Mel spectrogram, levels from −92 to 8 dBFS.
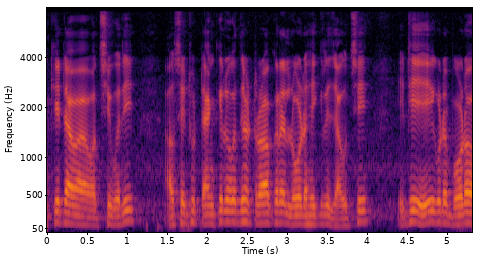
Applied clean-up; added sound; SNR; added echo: none; none; none; none.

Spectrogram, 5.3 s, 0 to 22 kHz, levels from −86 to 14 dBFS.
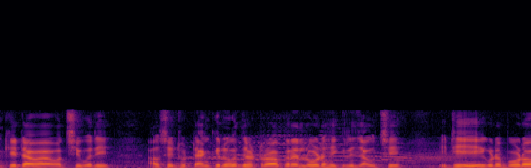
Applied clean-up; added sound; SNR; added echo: none; Door; 19 dB; none.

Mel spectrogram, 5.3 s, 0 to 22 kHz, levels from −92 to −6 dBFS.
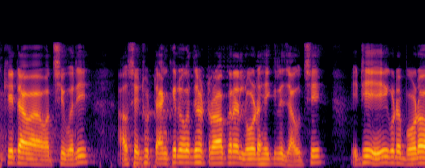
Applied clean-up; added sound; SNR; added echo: neural mask model DeepFilterNet 3.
